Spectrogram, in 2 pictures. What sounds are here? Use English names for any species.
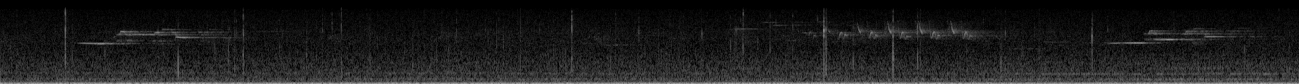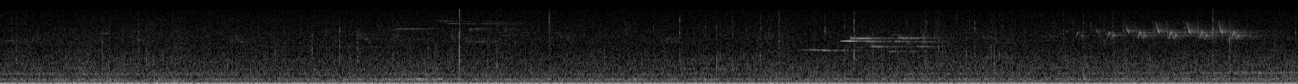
Hermit Thrush, Ovenbird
